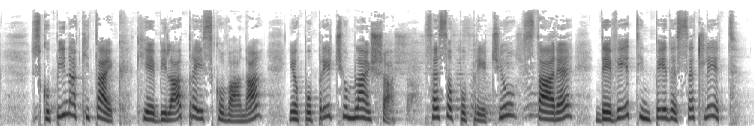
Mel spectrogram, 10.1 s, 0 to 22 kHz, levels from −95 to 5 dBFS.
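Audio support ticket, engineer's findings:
Feedback echo between two devices, 5.11 to 7.55 s. Speech returns at a steady interval of roughly 300 ms, each repeat thinner and more ringing. Peak level about 23 dB below the speech. Repeats decay rather than build. Probable component: a second device on the same call in the same room. Its speaker output reaches the first microphone and loops back. Neither echo canceller can remove the other device's playback.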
